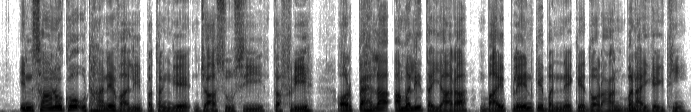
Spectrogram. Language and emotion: Urdu, neutral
